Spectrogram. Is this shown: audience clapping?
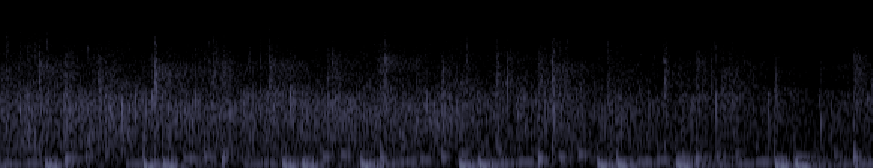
yes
